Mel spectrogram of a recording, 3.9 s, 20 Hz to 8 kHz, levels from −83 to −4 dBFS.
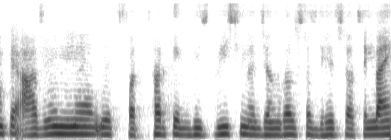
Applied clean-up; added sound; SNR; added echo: neural mask model DeepFilterNet 3.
